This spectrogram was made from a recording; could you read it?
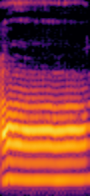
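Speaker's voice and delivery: level, flat, stretched first tone on ah. Teaching how to read the first tone, flat, stretched ah. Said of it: "it is flat. It does not go down. It does not go up, and then you stretch it".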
